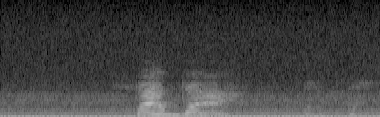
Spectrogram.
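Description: A small child's high voice calls out briefly, close by.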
